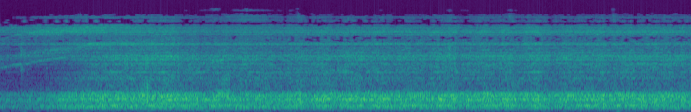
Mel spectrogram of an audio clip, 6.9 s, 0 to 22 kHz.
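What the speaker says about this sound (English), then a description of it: "That's beautiful. That's a fighter jet." Steady, broad roaring rumble of an F-14 Tomcat fighter jet flying fast over south Jersey, a distant sustained jet-engine wash at even loudness throughout with no talk.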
